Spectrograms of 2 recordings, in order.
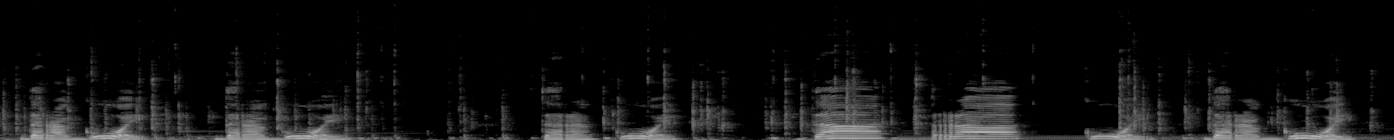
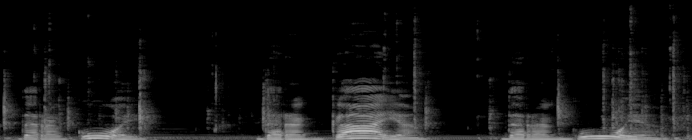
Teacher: The stress falls on the final syllable.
